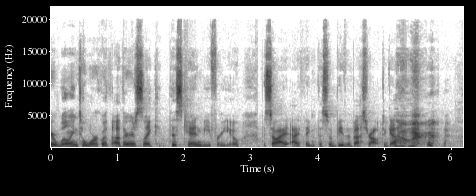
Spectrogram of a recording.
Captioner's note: laughs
